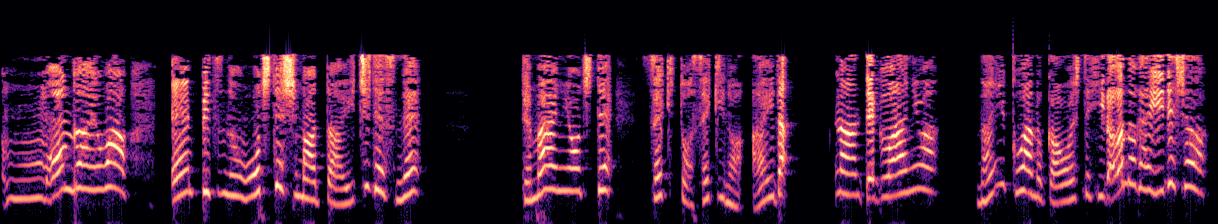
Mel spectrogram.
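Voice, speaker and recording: A high, bright comic manners teacher who teaches with earnest drama and spins into rambling self-talk, voiced by a woman. This is an amateur radio play captured in a dull, lo-fi recording. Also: lively intonation, a little slow, heavily acted. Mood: instructive. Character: eccentric female manners instructor, overthinking. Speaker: manners instructor.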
